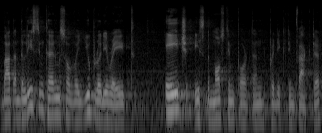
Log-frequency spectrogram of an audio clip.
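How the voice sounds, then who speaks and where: A man's voice: measured pace, darkish tone. A man answering questions as a panelist at a conference discussion, explaining emphatically with frequent hesitations. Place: conference hall. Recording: reverberant conference hall, faint rumble.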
